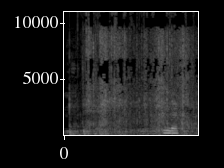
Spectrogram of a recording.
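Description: Tissue paper crinkling and rustling as it is folded back inside a cardboard shoe box, with a short voiced sound a little past halfway.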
